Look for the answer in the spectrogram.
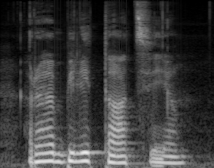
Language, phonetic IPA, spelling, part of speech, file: Ukrainian, [reɐbʲilʲiˈtat͡sʲijɐ], реабілітація, noun, Uk-реабілітація.ogg
- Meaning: rehabilitation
